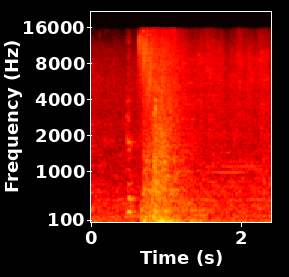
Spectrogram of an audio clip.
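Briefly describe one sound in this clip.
A glider launches with a brief rushing whoosh of air.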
